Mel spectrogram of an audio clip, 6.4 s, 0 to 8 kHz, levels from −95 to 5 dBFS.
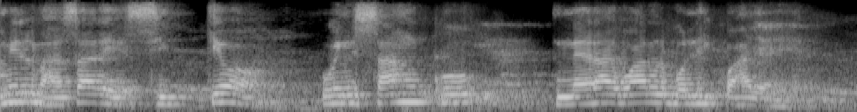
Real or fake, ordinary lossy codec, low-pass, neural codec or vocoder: fake; Opus, 24 kbps; 7.2 kHz; codec, 16 kHz, 6 kbps, DAC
